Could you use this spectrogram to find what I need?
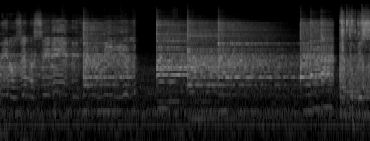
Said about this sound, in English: Oh, my timer.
